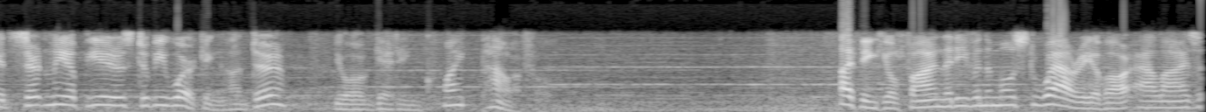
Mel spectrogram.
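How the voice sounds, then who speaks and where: A man's voice: fairly high pitch, close to an everyday voice. An actor playing a pompous, refined middle-aged male sorcerer in a video game, speaking formally with dry wit. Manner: pompous, formal, dryly wry, theatrical. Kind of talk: scripted video game dialogue. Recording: thin phone-like band, music behind.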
